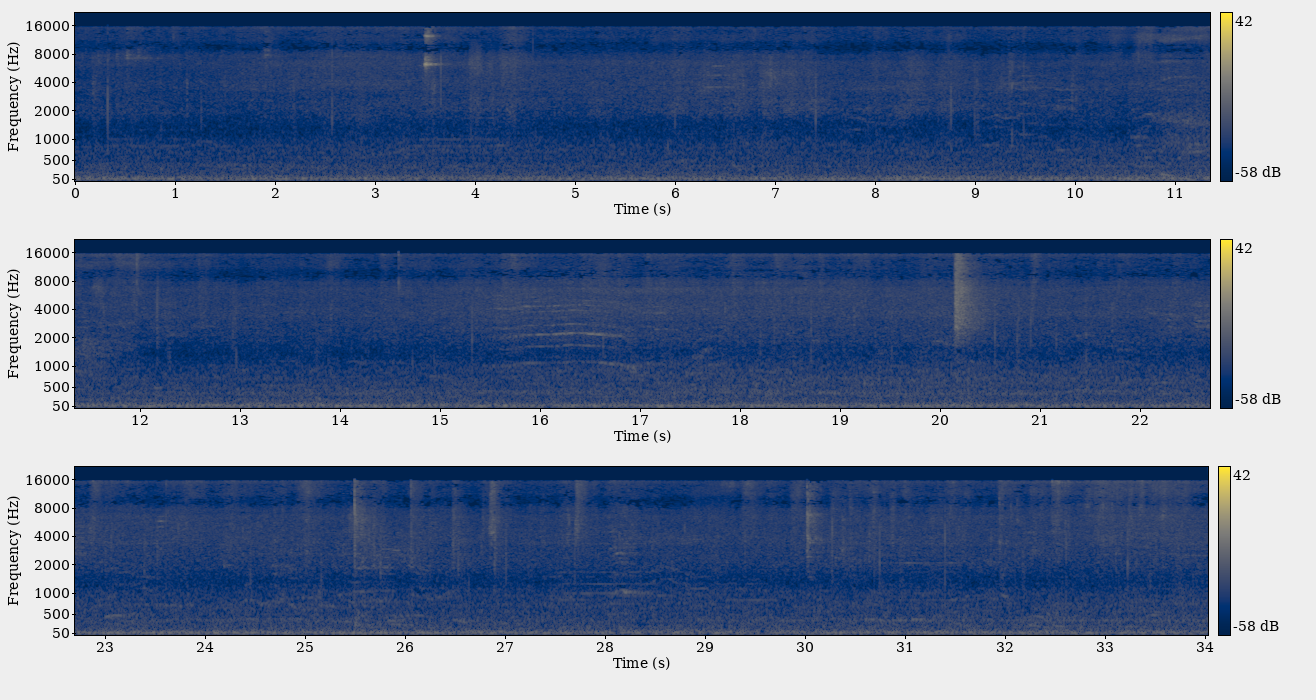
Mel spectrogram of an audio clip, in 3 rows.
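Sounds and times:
faint distant voice: 5.9s - 12.8s.

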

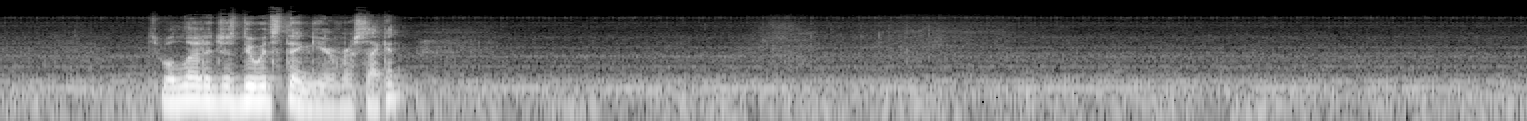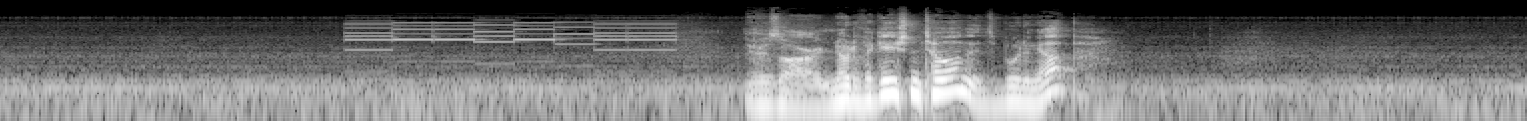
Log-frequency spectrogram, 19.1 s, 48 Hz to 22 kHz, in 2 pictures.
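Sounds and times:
low steady hum: 0.0s - 19.0s
card reader startup beeps: 11.7s - 13.8s.

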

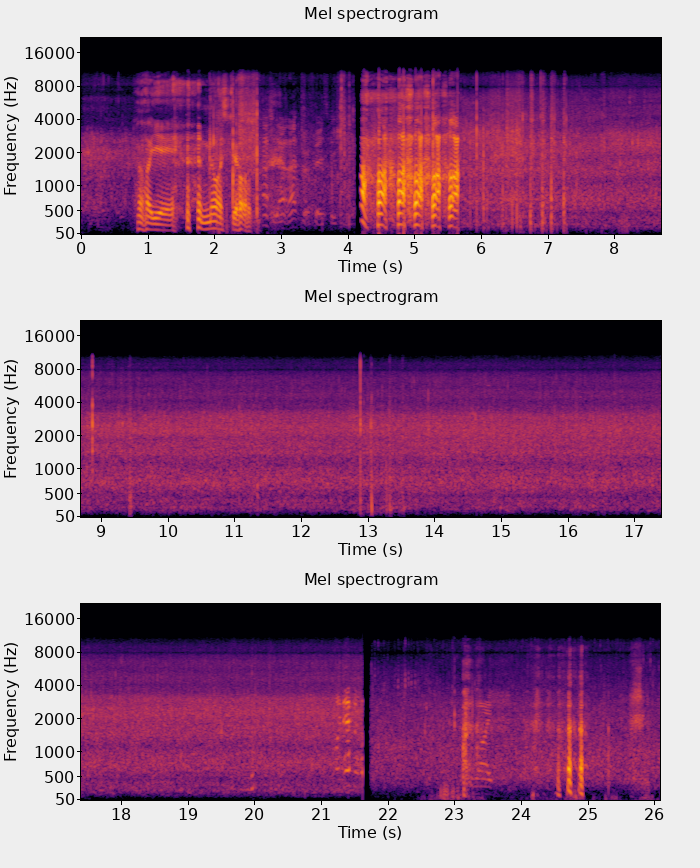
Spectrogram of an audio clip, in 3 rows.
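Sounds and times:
creek water running over stones: 0.0s - 26.0s.

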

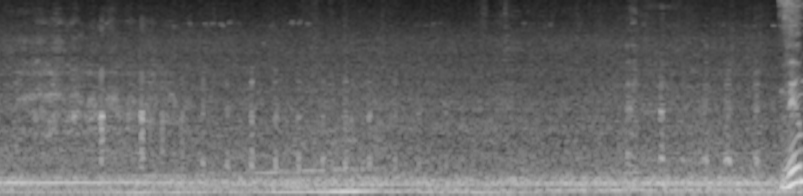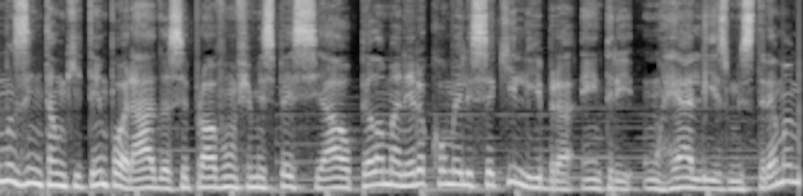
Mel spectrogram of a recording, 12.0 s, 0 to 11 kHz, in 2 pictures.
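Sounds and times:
car engine hum: 0.0s - 7.2s
road noise rumble: 0.0s - 9.5s.

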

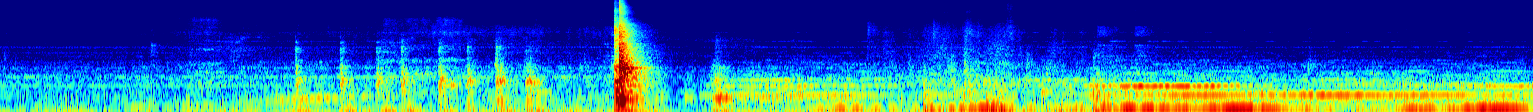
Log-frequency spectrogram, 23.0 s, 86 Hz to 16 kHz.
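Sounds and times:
lift low hum: 9.9s - 23.0s.

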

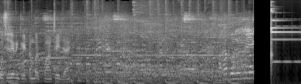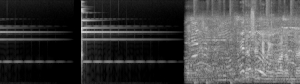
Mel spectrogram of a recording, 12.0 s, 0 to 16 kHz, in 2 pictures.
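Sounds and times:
bell ringing: 5.4s - 9.6s.

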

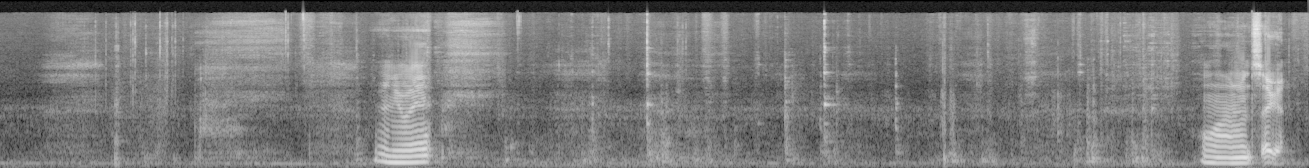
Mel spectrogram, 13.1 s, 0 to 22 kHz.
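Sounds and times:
low steady hiss: 0.0s - 13.0s.

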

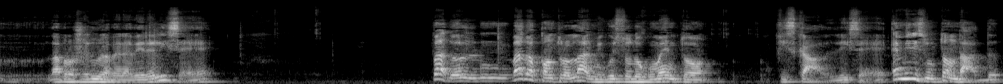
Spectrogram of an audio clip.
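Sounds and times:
man's voice: 0.0s - 2.2s, 4.3s - 10.0s.

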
